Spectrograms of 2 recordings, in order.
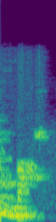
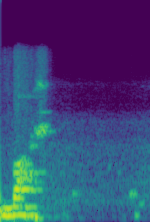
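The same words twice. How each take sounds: First: Said in the usual way. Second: वायु stretched very slowly and softly; वायु said slowly and softly, drawn out like a breath; drawn-out air word. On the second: Shown as a demonstration. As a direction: let वायु float out long and quiet. Teacher drawing out the word air.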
